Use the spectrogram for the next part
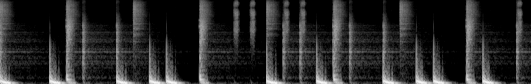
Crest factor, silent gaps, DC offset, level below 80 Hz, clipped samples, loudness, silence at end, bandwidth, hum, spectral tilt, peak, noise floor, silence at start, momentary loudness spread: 10 dB; none; under 0.1%; -14 dBFS; under 0.1%; -12 LUFS; 0.1 s; over 20 kHz; none; -5.5 dB/octave; 0 dBFS; -31 dBFS; 0 s; 10 LU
